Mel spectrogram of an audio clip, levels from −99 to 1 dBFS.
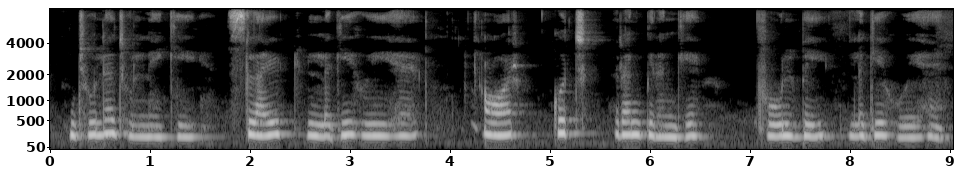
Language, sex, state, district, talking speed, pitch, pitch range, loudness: Hindi, female, Uttar Pradesh, Muzaffarnagar, 95 wpm, 215 Hz, 205-230 Hz, -31 LUFS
